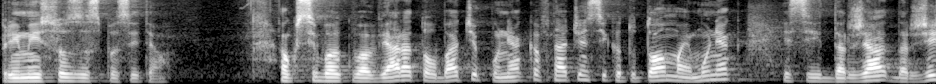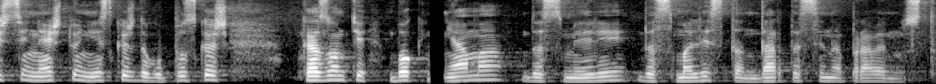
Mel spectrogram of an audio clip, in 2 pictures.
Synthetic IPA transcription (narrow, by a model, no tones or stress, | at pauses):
pɾimiiːsusːɐspɐsit̪ɛlˠ | ɐko̥sivɐvɐfvːjaɾət̪əobat͡ʃɛponʲakkəfnat͡ʃinsikɐt̪ɔt̪ɔmɐjmunʲəkisid̪ɐɾʒad̪ɐɾʒiʃsinɛʃt̪oinɛiskəʃd̪ɐɡopuskəʃ | kazvɐmt̪ʲibɔknʲaməd̪ɐsmɛɾid̪ɐsmɐlʲist̪ɐnd̪aɾt̪əsinɐpɾavɛd̪nost̪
